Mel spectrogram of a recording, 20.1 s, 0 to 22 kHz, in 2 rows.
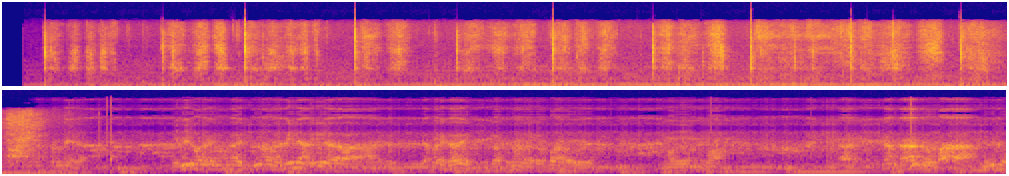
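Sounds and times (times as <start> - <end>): steady low hum: 0.2 - 11.2
scratchy film crackle: 0.4 - 10.6.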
